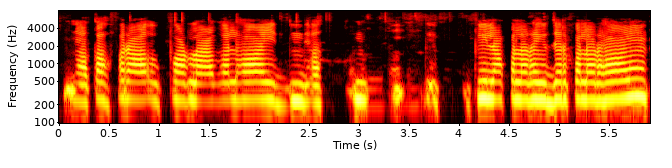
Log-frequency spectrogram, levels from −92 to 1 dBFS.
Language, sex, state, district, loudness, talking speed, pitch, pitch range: Maithili, female, Bihar, Samastipur, -16 LUFS, 130 wpm, 240 Hz, 235-250 Hz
